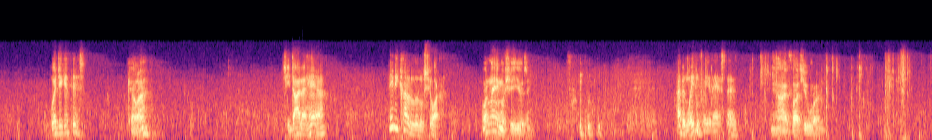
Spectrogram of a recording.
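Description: A second middle-aged man speaks with animation through an old film soundtrack.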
